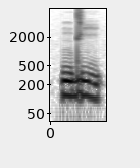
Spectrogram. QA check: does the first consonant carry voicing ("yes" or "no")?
yes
